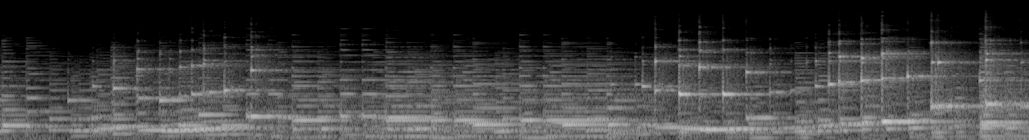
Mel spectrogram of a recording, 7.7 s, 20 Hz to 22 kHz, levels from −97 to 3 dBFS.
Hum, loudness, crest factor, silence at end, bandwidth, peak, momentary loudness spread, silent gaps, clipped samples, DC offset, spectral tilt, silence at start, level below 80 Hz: none; -31 LUFS; 16 dB; 0 s; 10.5 kHz; -14 dBFS; 9 LU; none; under 0.1%; under 0.1%; -5 dB/octave; 0 s; -58 dBFS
